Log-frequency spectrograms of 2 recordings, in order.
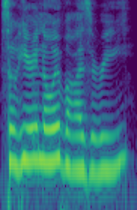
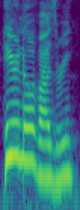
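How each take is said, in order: First: It is said in a sweet, innocent voice. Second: It is said in his normal voice.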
